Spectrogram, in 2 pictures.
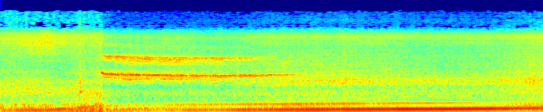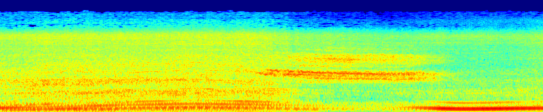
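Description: Tyres squeal loudly as they spin on the road.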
